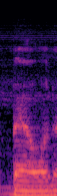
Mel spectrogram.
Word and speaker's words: balun: I guess it's balun because it's short for balanced, unbalanced, so balun I think is a pretty correct pronunciation.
